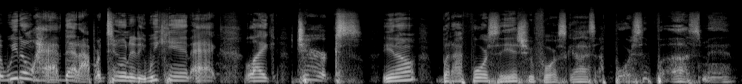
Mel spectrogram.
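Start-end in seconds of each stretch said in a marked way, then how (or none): 6.0-7.4 soft, breathy, much quieter; whispered aside. Real, not acted. Comic confiding to the men, whispering. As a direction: lean in and whisper it.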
